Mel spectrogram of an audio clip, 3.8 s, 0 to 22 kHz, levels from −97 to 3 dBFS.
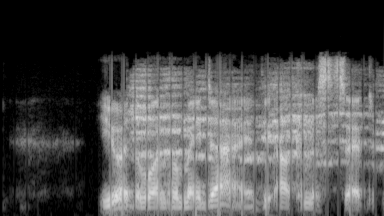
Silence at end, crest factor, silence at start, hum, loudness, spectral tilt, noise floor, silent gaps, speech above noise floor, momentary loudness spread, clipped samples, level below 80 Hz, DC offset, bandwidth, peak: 0 s; 16 dB; 1 s; none; -14 LUFS; -2 dB/octave; -60 dBFS; none; 44 dB; 5 LU; under 0.1%; -54 dBFS; under 0.1%; 8.4 kHz; -2 dBFS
